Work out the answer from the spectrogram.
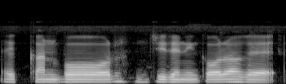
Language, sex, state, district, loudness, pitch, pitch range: Chakma, male, Tripura, Unakoti, -16 LUFS, 115 Hz, 115-120 Hz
